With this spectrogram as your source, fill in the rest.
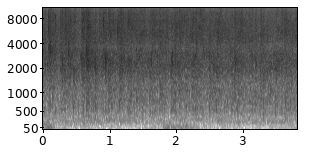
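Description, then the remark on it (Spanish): An audience breaks into steady applause, many hands clapping in a dense, continuous patter that holds at an even level for a few seconds with no voices over it. “Pero como somos, Denle den un aplauso a su”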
